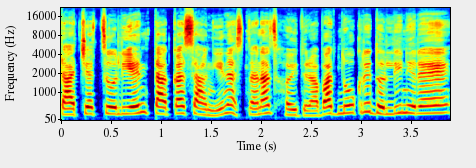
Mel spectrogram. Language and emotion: Goan Konkani, surprised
